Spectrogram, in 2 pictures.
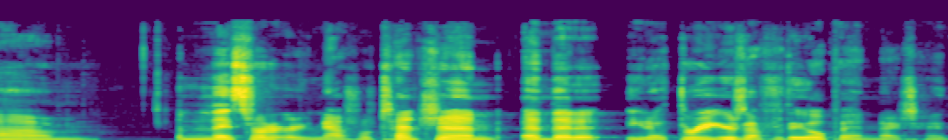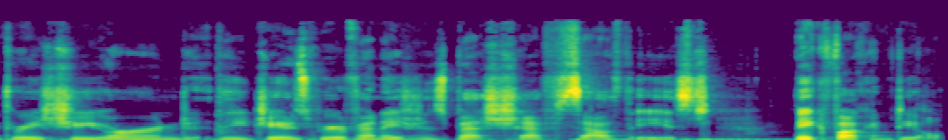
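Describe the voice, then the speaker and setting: Her loudness swinging widely, a woman talks at a fairly quick pace. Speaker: podcast host. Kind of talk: casual chat.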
